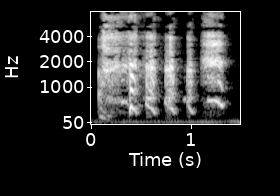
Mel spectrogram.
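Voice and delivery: high burst of laughter; real high-pitched laugh; amused laugh. Real, not acted. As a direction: laugh out loud, high and free. Amused by a viewer comment.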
